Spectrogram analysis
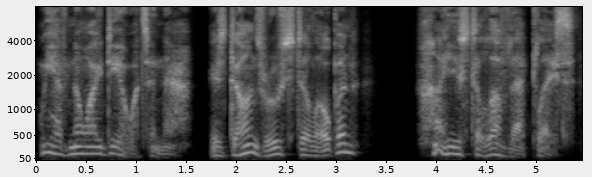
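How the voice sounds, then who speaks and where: A man's voice: lowish voice, very animated, unhurried, breathy edge, dry recording, clean studio sound, full character voice. A man voicing an earnest, anxious space engineer in a video game, a shaken survivor who speaks politely and hesitantly. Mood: earnest, reflective.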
